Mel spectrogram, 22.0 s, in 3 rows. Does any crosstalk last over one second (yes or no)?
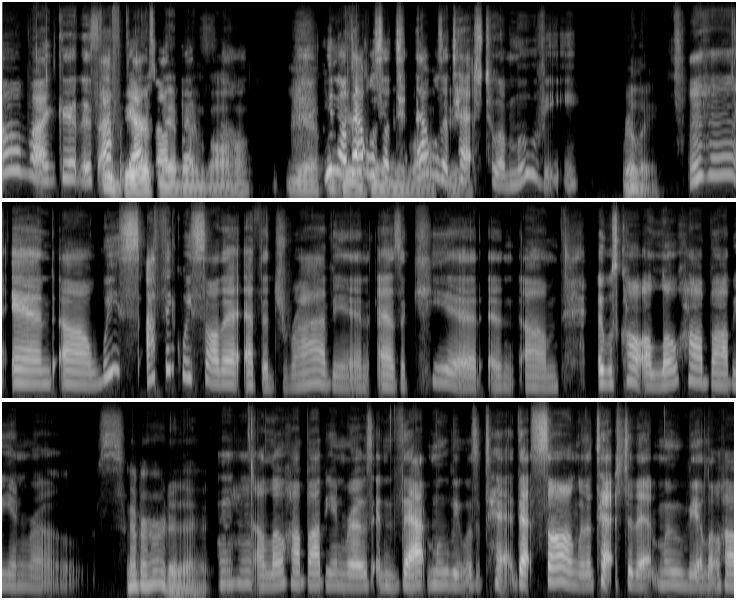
yes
